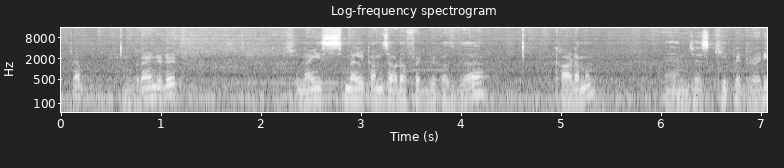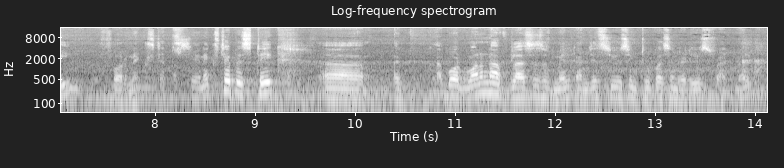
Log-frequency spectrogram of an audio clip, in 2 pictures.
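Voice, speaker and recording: A man with a Tamil accent talks at a moderate pace and medium pitch, with ordinary pitch variation. He leaves long, frequent pauses over noticeable background noise. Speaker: home cook video host. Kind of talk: cooking tutorial. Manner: halting, many fillers; casual.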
